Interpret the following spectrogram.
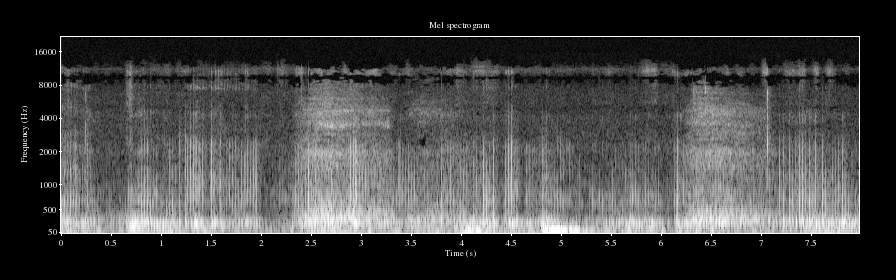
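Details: Kitten kept as a pet, purring close up: a low, even rumbling drone rising and falling with its breathing, with occasional soft bumps and handling noise.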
